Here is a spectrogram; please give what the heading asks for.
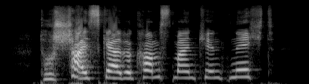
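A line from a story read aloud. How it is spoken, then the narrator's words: Screaming. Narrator (German): schrie sie noch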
